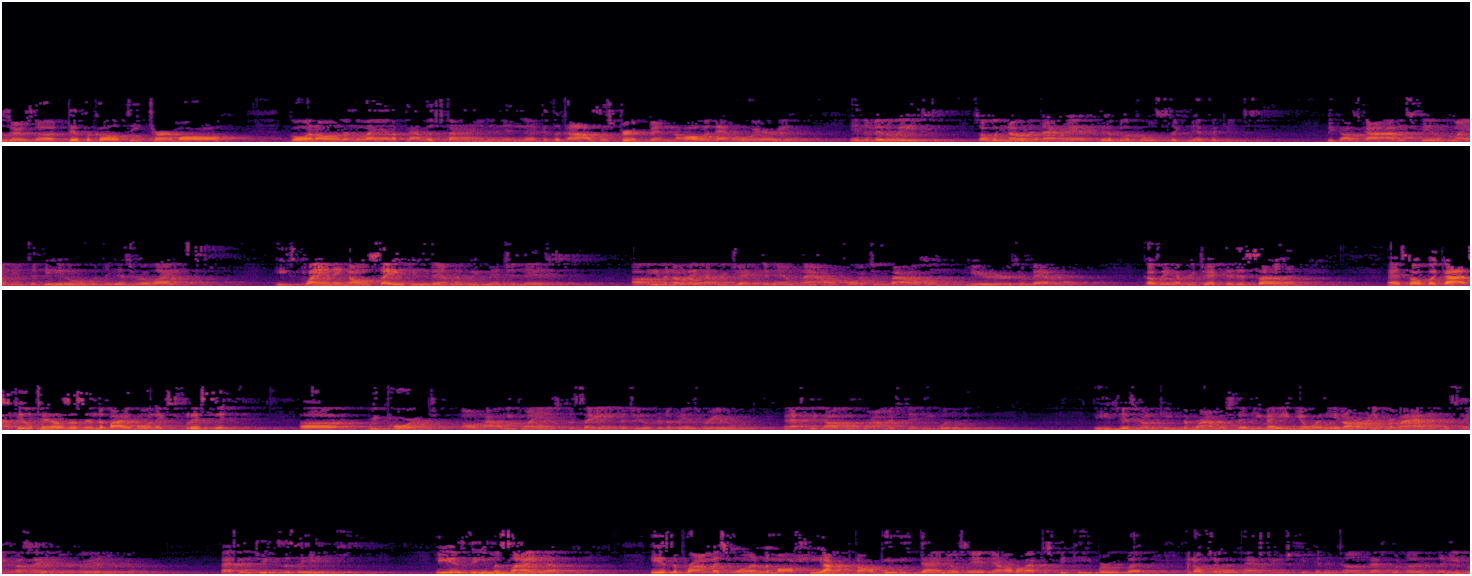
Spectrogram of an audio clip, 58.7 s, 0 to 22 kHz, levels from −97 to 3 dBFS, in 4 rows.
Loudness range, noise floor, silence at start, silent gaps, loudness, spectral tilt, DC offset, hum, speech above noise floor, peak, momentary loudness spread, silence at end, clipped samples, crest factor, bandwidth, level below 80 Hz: 7 LU; -63 dBFS; 0 s; none; -38 LUFS; -4 dB/octave; under 0.1%; none; 26 dB; -14 dBFS; 14 LU; 0 s; under 0.1%; 24 dB; 7 kHz; -60 dBFS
